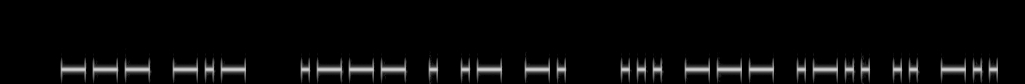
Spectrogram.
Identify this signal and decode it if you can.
Morse code, heard as a keyed tone, about 15 wpm, 700 Hz. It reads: OK JEAN SOLID
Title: Practice QSO - Exchange 3 - More Info - 15wpm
